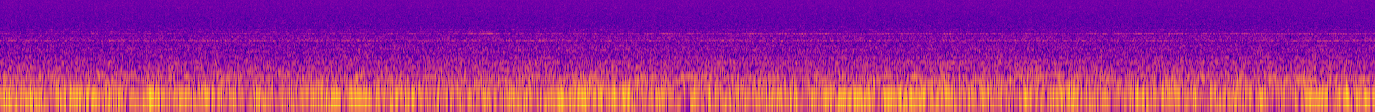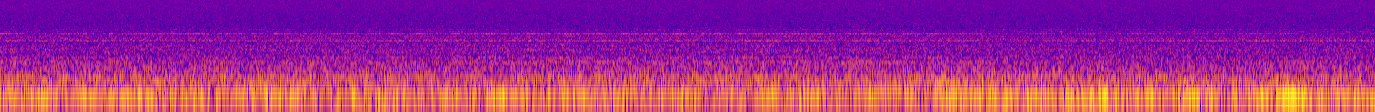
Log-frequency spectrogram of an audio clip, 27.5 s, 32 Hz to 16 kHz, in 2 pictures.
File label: indoor factory; teardown; ps5 windows xbox series xs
